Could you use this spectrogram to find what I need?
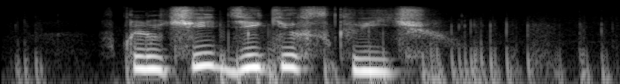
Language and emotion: Russian, neutral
